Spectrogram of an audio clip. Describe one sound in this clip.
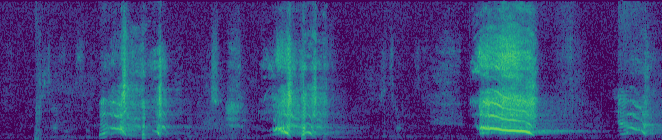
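A woman cries out loudly in short, wailing bursts.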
